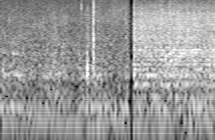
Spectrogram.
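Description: Quiet room background with a steady low hum, broken by one faint click about a second in.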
